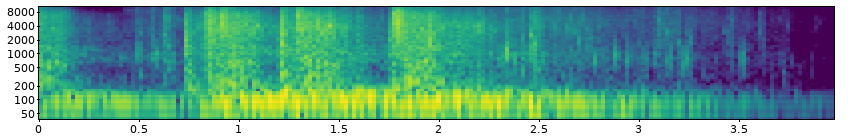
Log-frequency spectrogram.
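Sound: explosion in the video game Minecraft

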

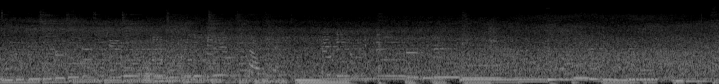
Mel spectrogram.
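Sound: mountain stream flowing below the road

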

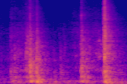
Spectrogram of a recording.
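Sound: integrated washing machine door being opened or closed

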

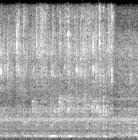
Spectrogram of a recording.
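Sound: water from motor pump filling a bucket

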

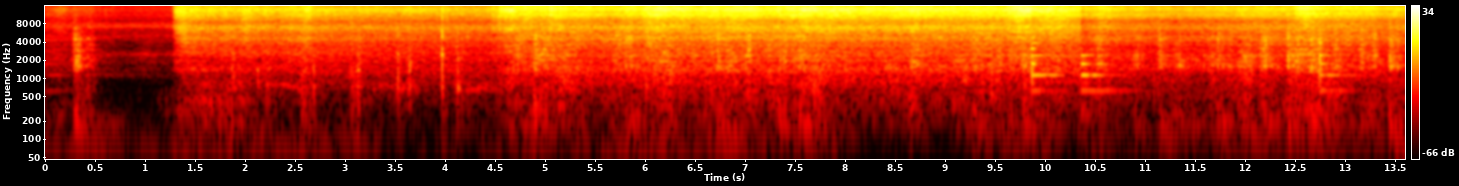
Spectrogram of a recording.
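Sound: blended onion and tomato paste sizzling in a pan

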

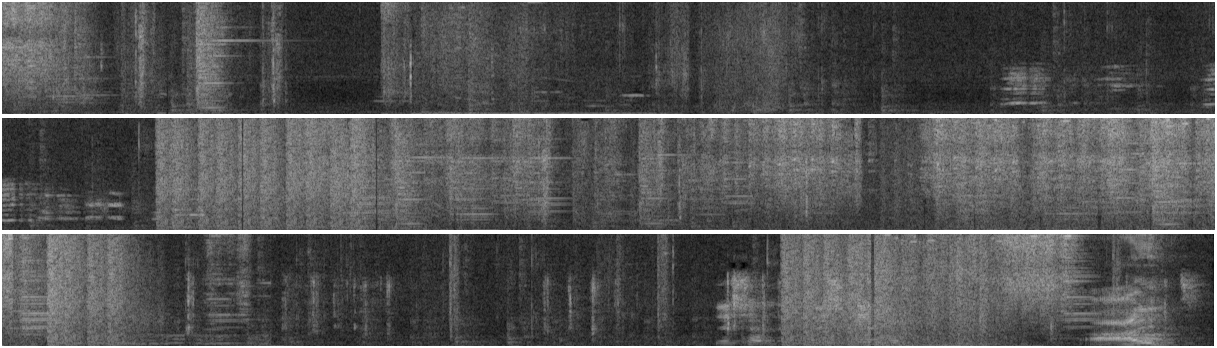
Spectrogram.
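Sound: gunfire in a video game

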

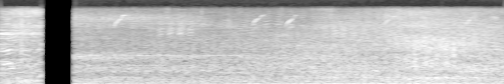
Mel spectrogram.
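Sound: goat bleating at a goat market

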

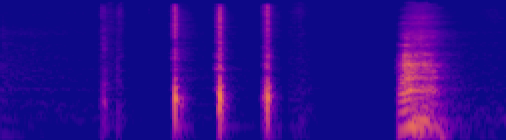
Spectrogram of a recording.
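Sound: metal tin box being tapped

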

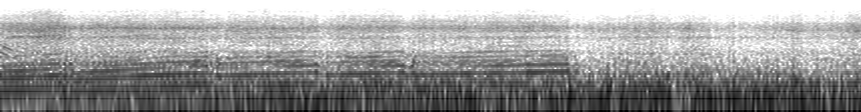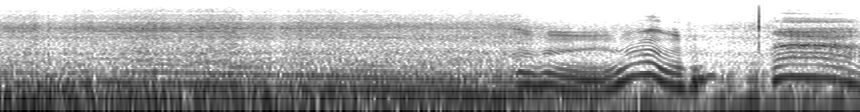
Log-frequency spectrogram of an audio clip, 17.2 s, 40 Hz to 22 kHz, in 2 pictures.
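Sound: Kawasaki ZX6R 636 motorcycle engine with Yoshimura exhaust

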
